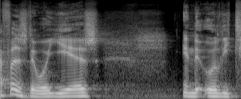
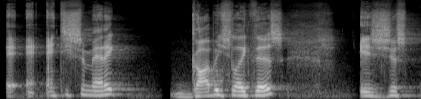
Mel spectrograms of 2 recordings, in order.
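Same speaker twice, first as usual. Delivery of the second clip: ordinary talk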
